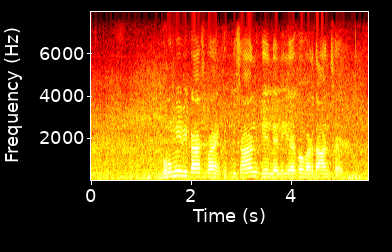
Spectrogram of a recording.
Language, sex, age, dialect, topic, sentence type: Maithili, male, 18-24, Angika, banking, statement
